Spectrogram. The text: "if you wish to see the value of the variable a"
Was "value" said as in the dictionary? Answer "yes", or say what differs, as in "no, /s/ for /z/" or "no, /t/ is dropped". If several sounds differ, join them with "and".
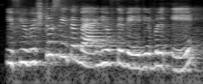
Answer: yes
